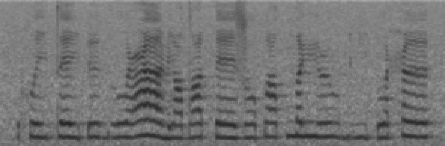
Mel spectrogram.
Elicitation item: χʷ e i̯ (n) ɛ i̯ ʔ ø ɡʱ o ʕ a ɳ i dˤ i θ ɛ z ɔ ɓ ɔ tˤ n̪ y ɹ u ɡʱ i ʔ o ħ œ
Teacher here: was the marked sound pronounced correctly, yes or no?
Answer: no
